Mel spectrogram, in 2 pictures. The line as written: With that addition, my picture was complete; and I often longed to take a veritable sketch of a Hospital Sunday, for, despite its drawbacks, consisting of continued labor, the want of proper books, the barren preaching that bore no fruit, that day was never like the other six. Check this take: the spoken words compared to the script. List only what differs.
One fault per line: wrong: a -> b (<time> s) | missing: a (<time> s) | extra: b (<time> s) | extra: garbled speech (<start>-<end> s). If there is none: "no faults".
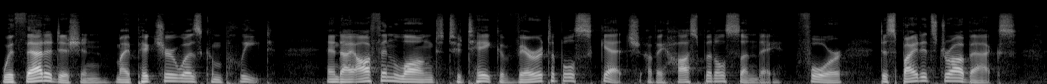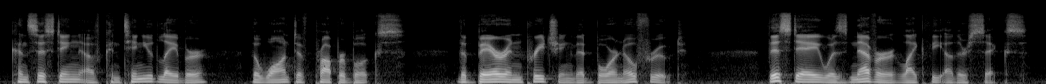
wrong: that -> this (18.1 s)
